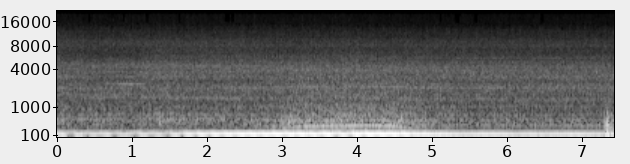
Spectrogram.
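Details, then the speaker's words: 2006 Honda Civic Si (8th gen, K-series) after replacing the PCV valve: a steady, even idle with a smooth low drone. The earlier scratchy, grinding noise is gone; background clicking is normal for the K-series. Normal idle. "Um, hopefully you guys can hear me, but I don't really hear the grinding noise anymore."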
